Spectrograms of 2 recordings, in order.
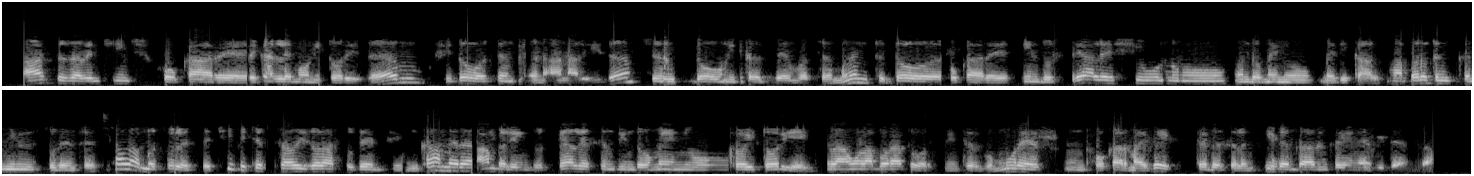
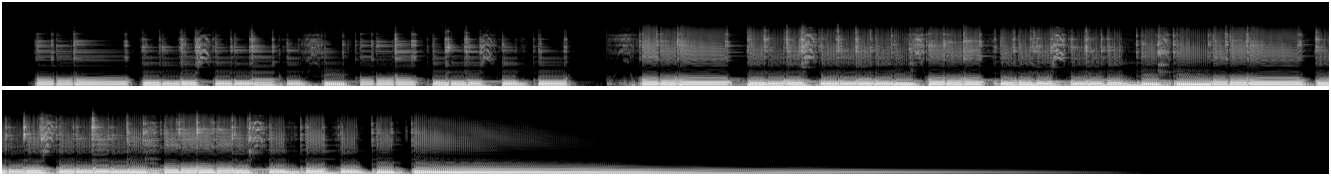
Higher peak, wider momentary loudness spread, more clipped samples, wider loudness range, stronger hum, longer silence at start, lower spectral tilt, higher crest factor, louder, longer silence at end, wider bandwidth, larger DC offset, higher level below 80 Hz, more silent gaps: second, -6 dBFS vs 0 dBFS; second, 6 LU vs 14 LU; neither; second, 2 LU vs 10 LU; second, none vs 50 Hz at -30 dBFS; second, 0.2 s vs 0.35 s; second, -7 dB/octave vs -8.5 dB/octave; about the same, 14 dB vs 12 dB; second, -21 LUFS vs -13 LUFS; second, 0.4 s vs 3.75 s; about the same, 6.4 kHz vs 6 kHz; neither; second, -64 dBFS vs -20 dBFS; neither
